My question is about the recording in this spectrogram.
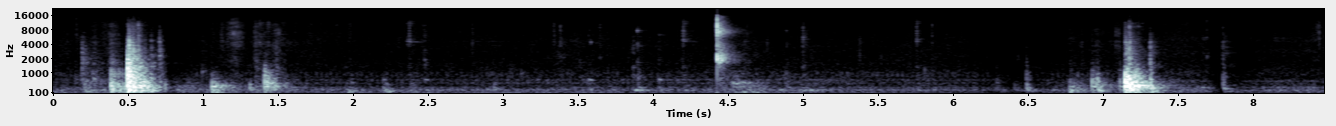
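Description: Handling noises from small jewelry pliers being picked up, worked on a wire and put down: a few short knocks and clicks, the loudest about half a second in and again about seven seconds in, with a sharp click at about four and a half seconds.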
